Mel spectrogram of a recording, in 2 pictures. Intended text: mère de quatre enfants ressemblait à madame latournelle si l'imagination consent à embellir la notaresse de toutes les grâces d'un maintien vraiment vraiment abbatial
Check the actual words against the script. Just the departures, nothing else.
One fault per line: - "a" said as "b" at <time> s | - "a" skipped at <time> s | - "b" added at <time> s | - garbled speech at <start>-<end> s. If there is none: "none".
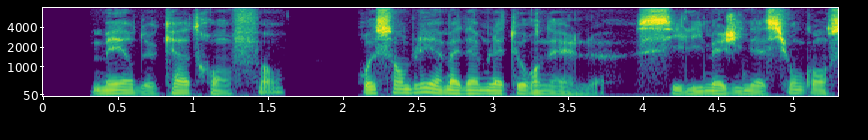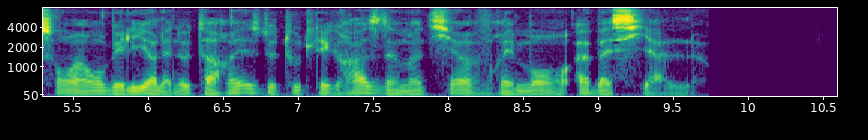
- "vraiment" skipped at 8.8 s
